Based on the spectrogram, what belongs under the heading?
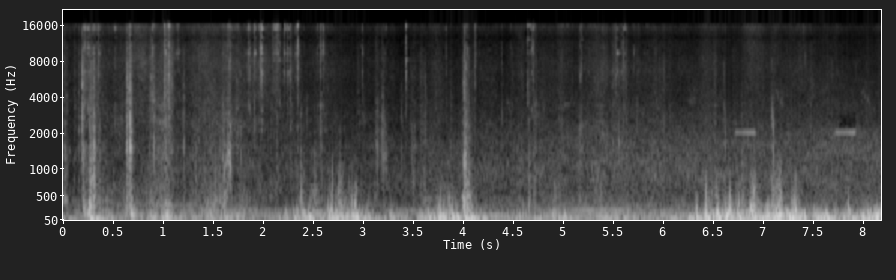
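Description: Someone climbs out of a parked car, about to walk into a movie theater to see Jurassic World Dominion: keys jingle, clothing rustles, and a few sharp thuds like a door shutting, over a low steady rumble of traffic. No one speaks.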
